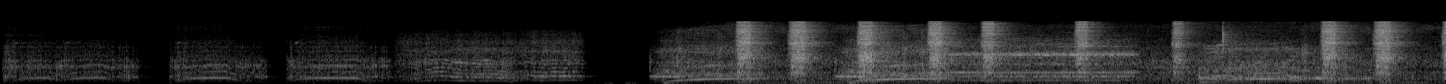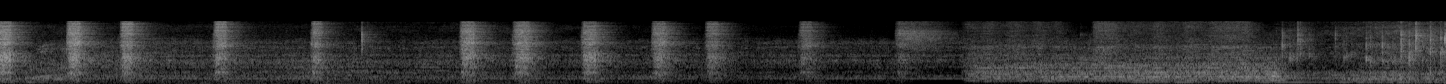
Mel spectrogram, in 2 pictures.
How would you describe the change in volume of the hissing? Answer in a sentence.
The loudness of the hissing goes down.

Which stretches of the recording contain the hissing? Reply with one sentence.
You can hear the hissing from 7.3 to 28.8 s.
